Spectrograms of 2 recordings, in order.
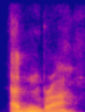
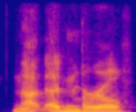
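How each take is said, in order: First: Edinburgh is said the way locals say it. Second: Edinburgh is said the way outsiders say it. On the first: The speaker calls it right. "Is how they say it" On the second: The speaker calls it wrong.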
